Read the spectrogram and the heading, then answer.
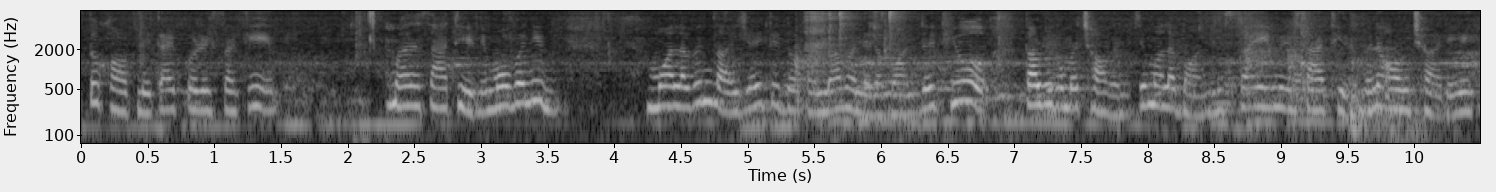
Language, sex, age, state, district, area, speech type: Nepali, female, 18-30, West Bengal, Darjeeling, rural, spontaneous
